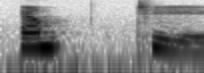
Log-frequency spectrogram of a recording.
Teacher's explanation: M을 강하게 높게 길게 발음해 주시고 T는 낮게 약하게 합니다. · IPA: /ˈemp.ti/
